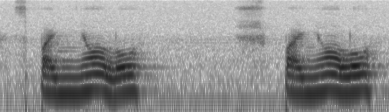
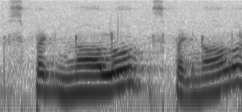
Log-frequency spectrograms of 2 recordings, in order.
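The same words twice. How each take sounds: First: SPAGNOLO with a NY sound, "spa-NYO-lo"; Italian pronunciation. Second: SPAGNOLO with a hard G, "spag-nolo"; read as spelt. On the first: Teacher models Italian, GN in spagnolo as NY. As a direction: melt the GN into NY in spagnolo. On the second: Teacher shows learners the written word, G sounded. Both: Shown as a demonstration.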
